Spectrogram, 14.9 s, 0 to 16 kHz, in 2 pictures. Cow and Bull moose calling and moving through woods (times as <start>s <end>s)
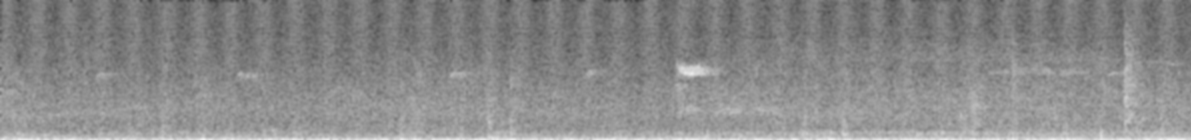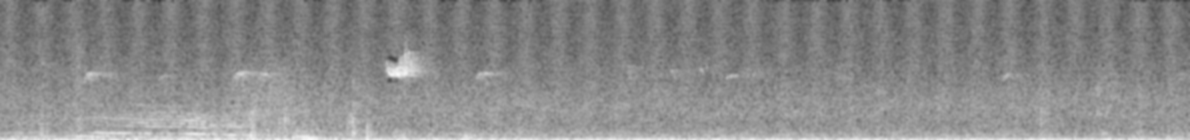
4.1s 11.0s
